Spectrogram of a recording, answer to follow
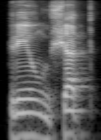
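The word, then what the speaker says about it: त्रिंशत्: दश दश विमशतिह विंशतिह त्रशत अब देखिए विशतिह विसर्ग आया ना इसलिए तीह लेकिन त्रिशत में क्या है त आधा है त्रियशत चत्वारशत वो भी आधा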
